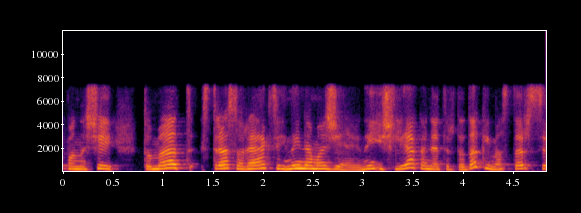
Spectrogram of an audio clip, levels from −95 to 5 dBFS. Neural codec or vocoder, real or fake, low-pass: none; real; 7.2 kHz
